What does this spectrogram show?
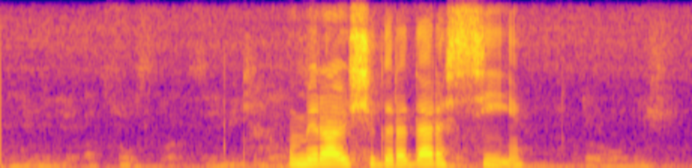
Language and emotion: Russian, neutral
